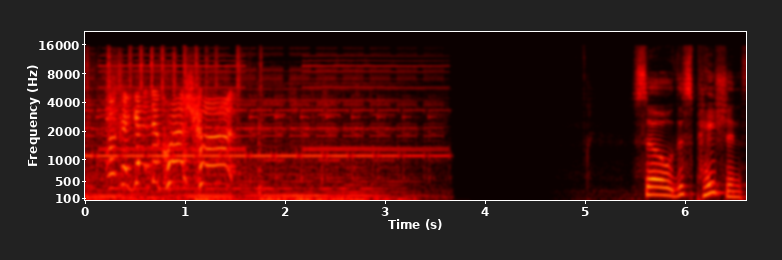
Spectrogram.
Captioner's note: loud beeping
